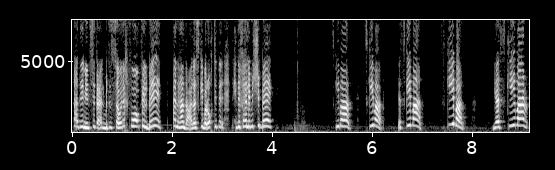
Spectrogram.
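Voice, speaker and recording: Brief: woman voicing a cheeky Egyptian schoolgirl doll, very high and bright, rattles lines off fast. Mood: worried. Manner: cheeky, defiant, quick-talking. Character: mischievous bratty schoolgirl doll. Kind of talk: doll-play storytelling.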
